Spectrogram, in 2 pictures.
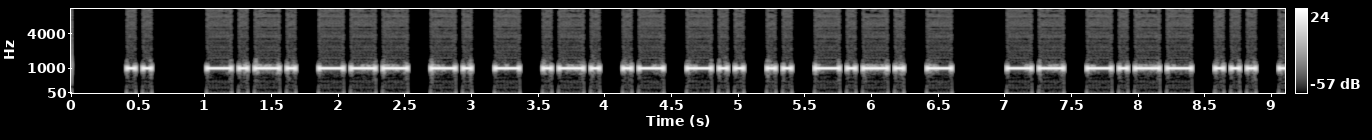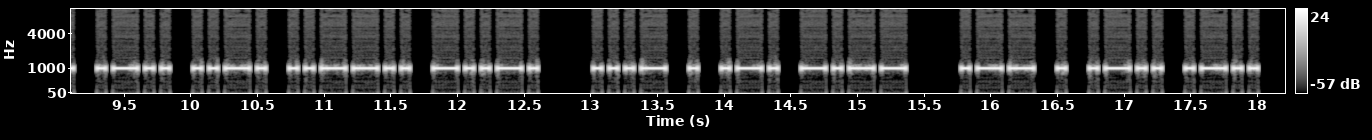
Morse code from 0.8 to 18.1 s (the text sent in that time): CONTRADICT MYSELF?/ VERY WELL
